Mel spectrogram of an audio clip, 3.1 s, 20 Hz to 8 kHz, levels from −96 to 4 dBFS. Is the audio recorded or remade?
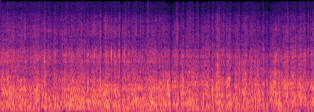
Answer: remade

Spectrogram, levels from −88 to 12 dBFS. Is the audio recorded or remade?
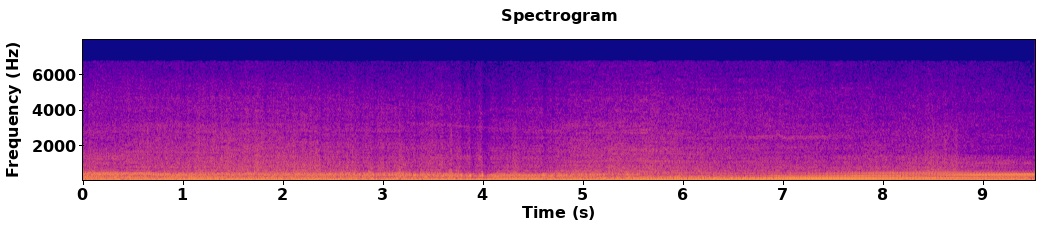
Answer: recorded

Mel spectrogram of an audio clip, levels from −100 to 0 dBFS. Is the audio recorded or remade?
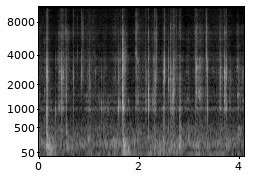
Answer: remade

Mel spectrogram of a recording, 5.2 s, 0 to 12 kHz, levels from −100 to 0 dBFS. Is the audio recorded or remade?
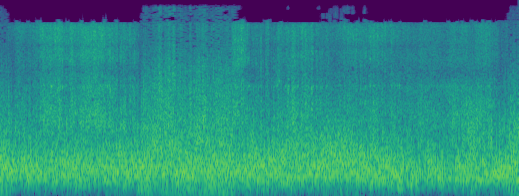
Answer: recorded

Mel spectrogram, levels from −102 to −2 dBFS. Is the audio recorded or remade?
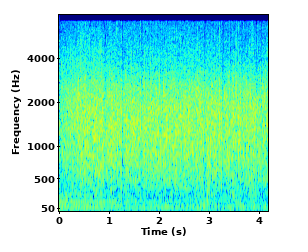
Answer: recorded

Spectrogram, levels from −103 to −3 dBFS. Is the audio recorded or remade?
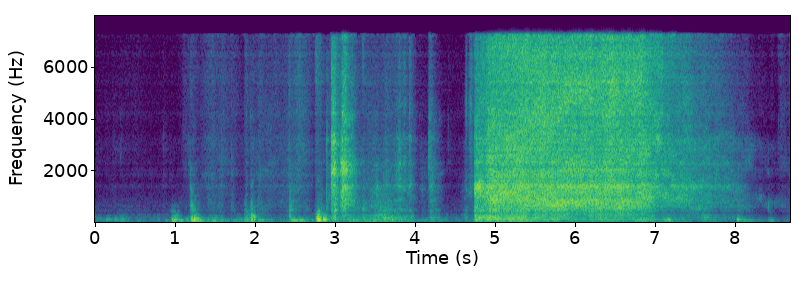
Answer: remade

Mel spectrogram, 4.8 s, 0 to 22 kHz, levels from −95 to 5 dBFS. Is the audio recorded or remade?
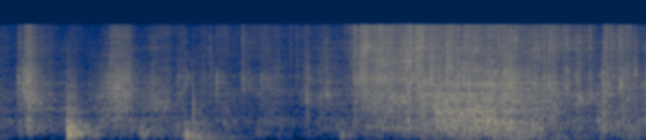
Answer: remade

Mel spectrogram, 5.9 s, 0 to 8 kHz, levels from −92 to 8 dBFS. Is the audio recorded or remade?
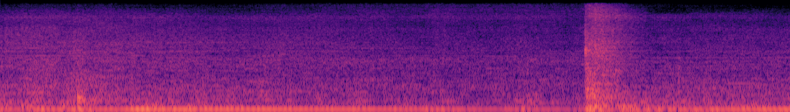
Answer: remade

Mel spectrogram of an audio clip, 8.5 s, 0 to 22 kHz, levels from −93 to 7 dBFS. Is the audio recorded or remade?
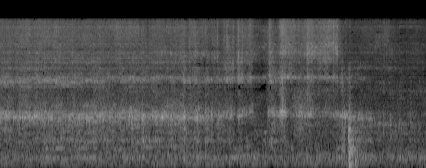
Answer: remade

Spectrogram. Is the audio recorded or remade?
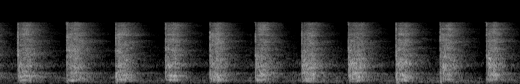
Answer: remade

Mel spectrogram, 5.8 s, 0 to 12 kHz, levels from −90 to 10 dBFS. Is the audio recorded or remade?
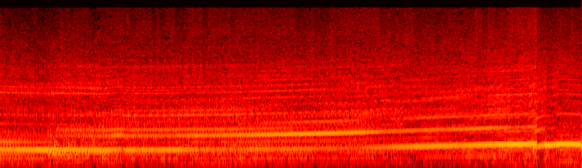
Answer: recorded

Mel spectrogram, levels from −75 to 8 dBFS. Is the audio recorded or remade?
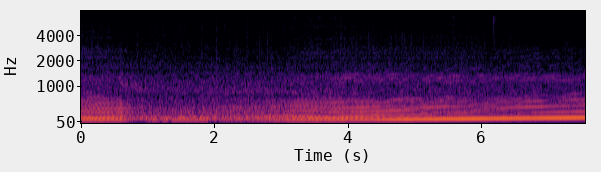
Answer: recorded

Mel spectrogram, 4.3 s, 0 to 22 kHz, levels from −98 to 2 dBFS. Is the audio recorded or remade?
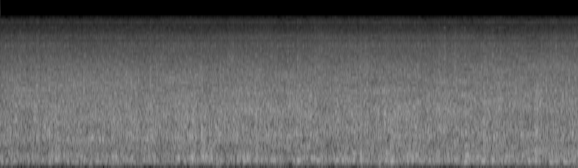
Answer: remade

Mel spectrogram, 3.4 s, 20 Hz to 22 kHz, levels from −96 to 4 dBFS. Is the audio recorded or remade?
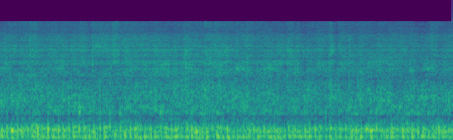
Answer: remade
